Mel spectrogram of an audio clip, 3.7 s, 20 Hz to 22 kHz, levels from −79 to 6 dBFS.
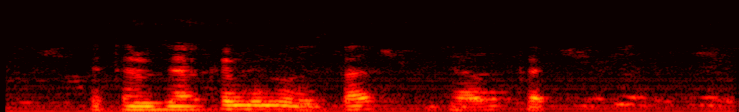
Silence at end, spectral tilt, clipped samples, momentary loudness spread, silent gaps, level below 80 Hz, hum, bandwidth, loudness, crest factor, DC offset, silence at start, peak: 0 s; -8.5 dB/octave; under 0.1%; 18 LU; none; -54 dBFS; none; 11.5 kHz; -33 LUFS; 18 dB; under 0.1%; 0.05 s; -16 dBFS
